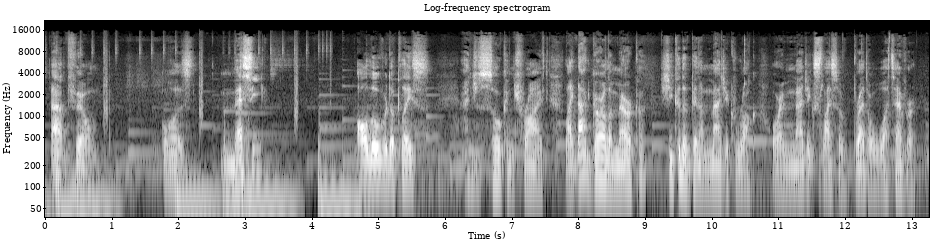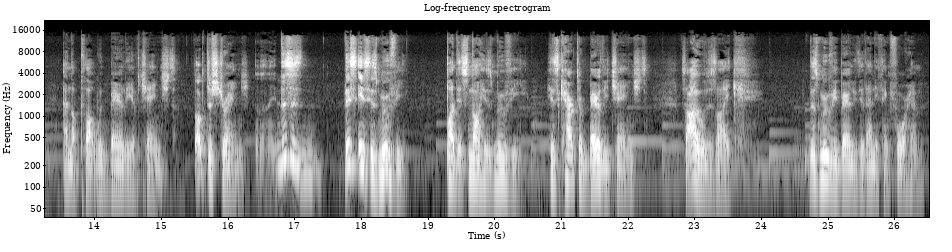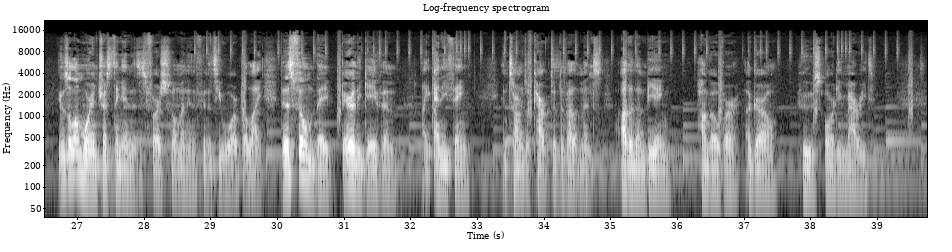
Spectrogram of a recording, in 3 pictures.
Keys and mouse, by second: 0.1 ctrl+z, 0.9 ctrl+z, 2.1 f, 3.9 ctrl+z, 4.2 ctrl+z, 4.4-6.9 shift+middle drag, 6.9 click, 7.2-8.4 middle drag, 7.6 f, 8.3 `, 8.4-12.4 drag, 8.7 `, 10.3 `, 12.4-18.1 shift+middle drag, 18.4 `, 19.3 alt+z, 21.2 c, 23.9 s, 25.0-26.6 middle drag, 26.6 click, 26.7 middle click, 27.1-31.8 drag, 29.0 c, 30.7 s, 31.8-35.3 middle drag, 32.4 r, 33.8 g, 35.3 ctrl+click, 35.4 ctrl+z, 36.5 click, 36.9 click, 37.7 g, 39.4 click.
